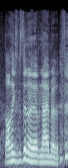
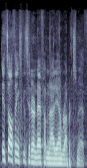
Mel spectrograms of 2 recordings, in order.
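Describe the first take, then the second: First: Rushed all-in-one-breath radio intro, louder; a second fast take of the one-breath station intro; news director impression. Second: Fast radio host read, all in one breath; imitating the news director's one-breath style, then a drop for the name; news director impression. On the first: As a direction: fire it off fast like the boss on air. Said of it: "That's his breath". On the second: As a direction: rattle it off on one breath like the boss. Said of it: "so it was like this".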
